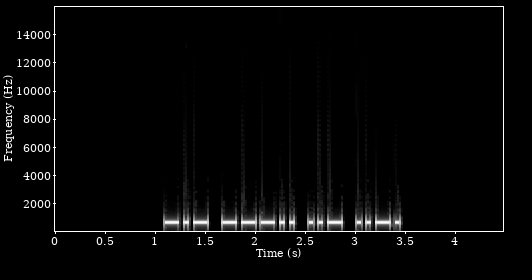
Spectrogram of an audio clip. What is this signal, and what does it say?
Morse code, heard as a keyed tone, about 25 wpm, 700 Hz. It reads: K8UF
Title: USA Call Signs - 4 Characters - Repeated 2x - 25wpm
